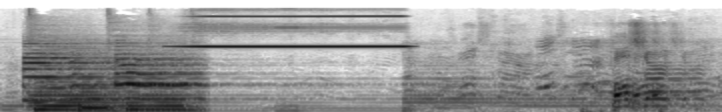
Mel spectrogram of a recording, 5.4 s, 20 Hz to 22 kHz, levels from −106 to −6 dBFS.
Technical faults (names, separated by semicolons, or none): loudspeaker feedback squeal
